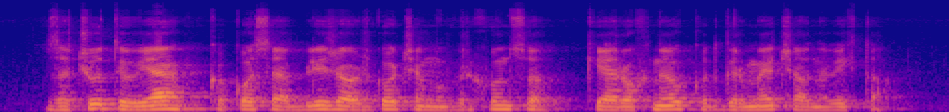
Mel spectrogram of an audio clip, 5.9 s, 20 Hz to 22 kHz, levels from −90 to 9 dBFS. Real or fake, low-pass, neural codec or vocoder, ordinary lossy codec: real; 19.8 kHz; none; Opus, 24 kbps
